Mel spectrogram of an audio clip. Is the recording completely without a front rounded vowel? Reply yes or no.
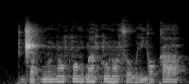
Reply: yes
